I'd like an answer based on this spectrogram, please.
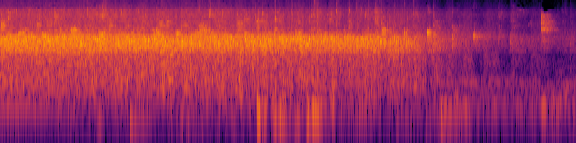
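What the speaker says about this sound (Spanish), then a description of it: "Un fuerte aplauso a nuestros muchachos que nos ayudan." Congregation applauding the young helpers during a Catholic Mass in a parish church, a loud sustained burst of clapping that thins into a few scattered claps as it dies away.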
